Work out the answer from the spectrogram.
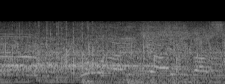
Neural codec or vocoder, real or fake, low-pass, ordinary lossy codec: none; real; none; none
